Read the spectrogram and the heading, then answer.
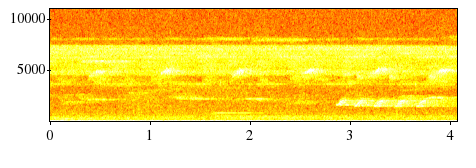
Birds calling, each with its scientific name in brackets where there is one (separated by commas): Screaming Piha (Lipaugus vociferans), Spot-winged Antshrike (Pygiptila stellaris), Hauxwell's Thrush (Turdus hauxwelli), Solitary Black Cacique (Cacicus solitarius)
